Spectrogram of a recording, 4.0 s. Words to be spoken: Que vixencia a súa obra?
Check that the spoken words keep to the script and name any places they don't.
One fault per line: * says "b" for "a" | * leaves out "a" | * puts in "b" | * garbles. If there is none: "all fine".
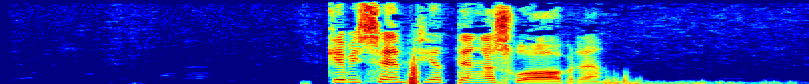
* puts in "ten"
